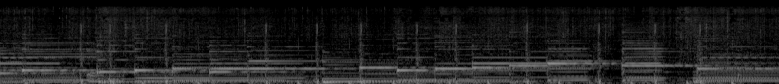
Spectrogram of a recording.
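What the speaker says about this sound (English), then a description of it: "Ray was frying something up in a skillet." Food sizzles and fries in a skillet, a steady crackling hiss running beneath continuous background music with no talking.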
